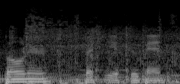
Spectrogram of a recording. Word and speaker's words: Bogner: I believe that his guitar amp that he was using was called a Bogner, B-O-G-N-E-R. I prefer to think that it's pronounced Boner, especially if the band is called CUNTS.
